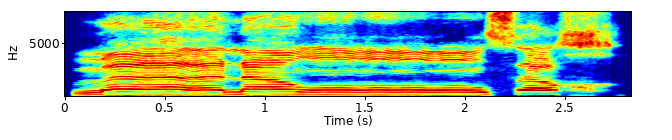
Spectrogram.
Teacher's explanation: নুন নুন জবর নাফা নুন সাকিনের পরে ইফার হারফ এই কারণে এই নুন সাকিনকে নাকের ভিতরে লুকাইয়া গুন্না সহিত পড়বো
